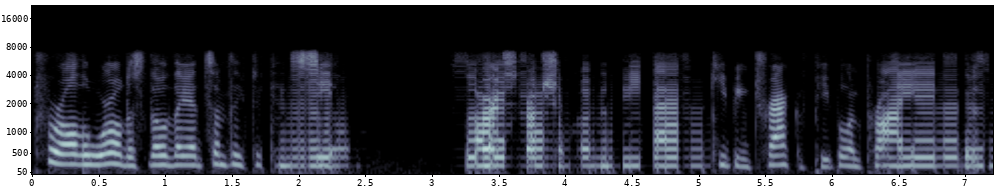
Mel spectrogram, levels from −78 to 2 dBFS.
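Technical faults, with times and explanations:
1.82–5.08 s and 6.32–7.21 s: robotic sound from repeated short buffers. The speech becomes a rigid metallic buzz at 200 Hz. Most of it is replaced, likely by a repeated 5 ms buffer while real audio is skipped.
2.53–3.13 s: AMR comfort noise. For 0.6 s the real background gives way to smooth, steady synthetic noise, because no speech frames arrived and the receiver filled the gap.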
